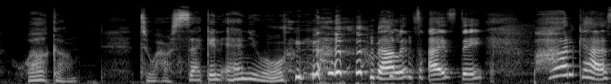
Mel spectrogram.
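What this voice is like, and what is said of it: Sexy voice. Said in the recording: “my sexy voice.”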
